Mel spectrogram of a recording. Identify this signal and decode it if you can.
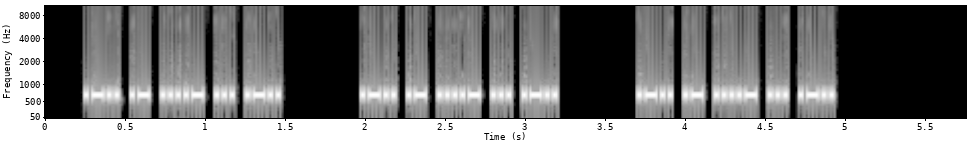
Morse code, heard as a keyed tone, about 51 wpm, 700 Hz. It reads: LA4SL LA4SL LA4SL
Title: DXCC-100 Call Signs - 5 Characters - Repeated 3x - 50wpm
